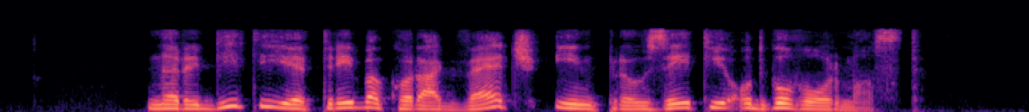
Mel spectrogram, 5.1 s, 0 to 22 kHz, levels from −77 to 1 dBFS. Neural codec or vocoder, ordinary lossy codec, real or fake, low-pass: codec, 16 kHz, 1.1 kbps, Voila-Tokenizer; none; fake; none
